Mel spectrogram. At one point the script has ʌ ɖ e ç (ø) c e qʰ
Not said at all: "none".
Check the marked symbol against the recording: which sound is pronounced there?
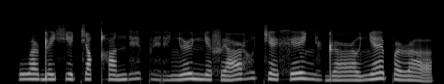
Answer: e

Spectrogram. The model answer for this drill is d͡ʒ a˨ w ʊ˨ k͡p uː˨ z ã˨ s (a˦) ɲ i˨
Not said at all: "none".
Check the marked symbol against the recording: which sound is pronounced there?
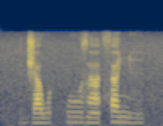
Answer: a˦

